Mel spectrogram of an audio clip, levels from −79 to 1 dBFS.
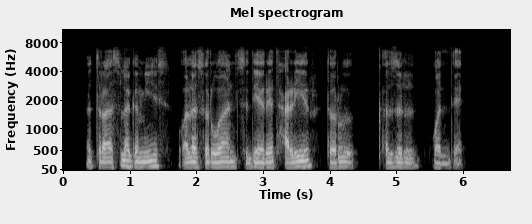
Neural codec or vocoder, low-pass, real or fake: codec, 16 kHz, 16 kbps, FunCodec, trained on LibriTTS, 50 frames a second; 7.2 kHz; fake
